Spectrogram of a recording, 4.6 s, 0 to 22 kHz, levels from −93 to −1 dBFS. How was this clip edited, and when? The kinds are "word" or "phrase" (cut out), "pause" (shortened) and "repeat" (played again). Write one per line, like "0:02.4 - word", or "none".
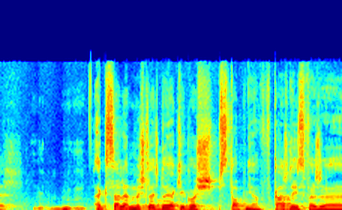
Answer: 0:01.7 - word
0:02.1 - word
